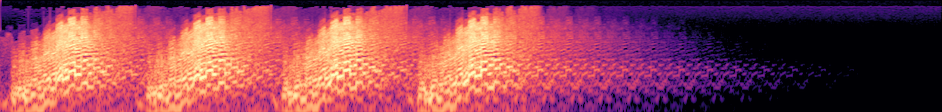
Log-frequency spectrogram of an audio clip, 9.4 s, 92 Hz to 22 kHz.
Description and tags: Funky Alarm 04
Funky Alarm
Created using Audacity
